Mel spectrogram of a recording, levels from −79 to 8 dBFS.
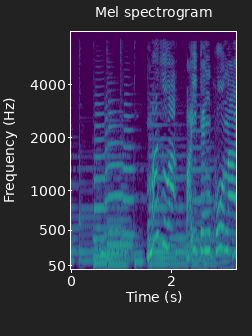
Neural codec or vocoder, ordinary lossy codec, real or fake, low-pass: none; none; real; 7.2 kHz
